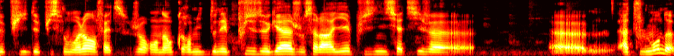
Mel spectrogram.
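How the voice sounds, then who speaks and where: Dry and close with no echo, a man's fairly high voice moves at a fairly quick pace in a flat monotone, with long, frequent pauses. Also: big swings in loudness. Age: 20s. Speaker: bicycle courier and dispatcher. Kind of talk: casual interview.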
